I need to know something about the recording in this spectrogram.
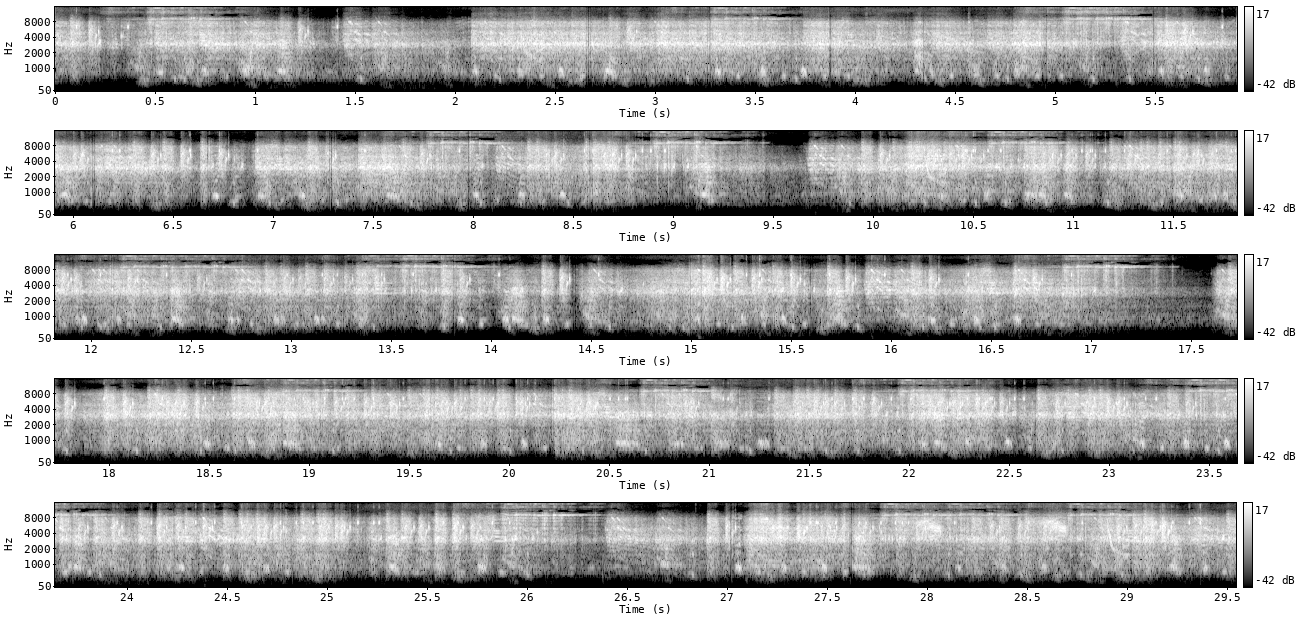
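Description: Arcade-style mobile game explosions and spell effects crackle and burst.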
